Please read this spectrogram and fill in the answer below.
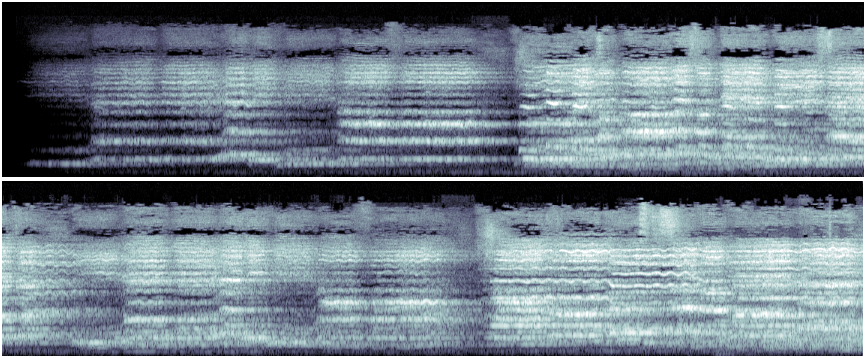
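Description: Choir singing. It starts with a single melodic line, and the full choir comes in about seven seconds in, with another full entry after a short pause near the end.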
